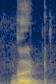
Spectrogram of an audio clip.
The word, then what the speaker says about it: গুড: আমাদের শিখে নিতে হবে আমরা গুড কে বলবো গুড শর্ট করে দেব আমরা ব্যাড কে বলব ব্যাড একটু স্ট্রেচ করব তাহলে কিন্তু শুনতে ভালো লাগবে।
